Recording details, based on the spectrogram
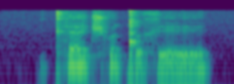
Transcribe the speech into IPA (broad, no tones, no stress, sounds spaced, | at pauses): kʰ ɛ t͡ʃʰ ɵ ǃ ə̰ x ḛ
